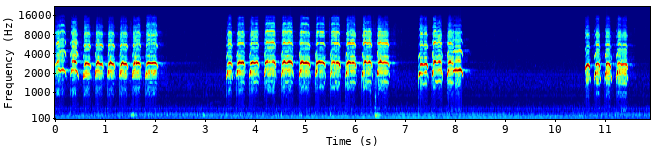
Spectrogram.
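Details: Female osprey, Hog Island Boathouse, begging after the male lands with a fish: bursts of shrill, piercing whistled notes, each burst of eight to fifteen quick repeats, separated by silent gaps of one to three seconds, faint electrical hum behind.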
